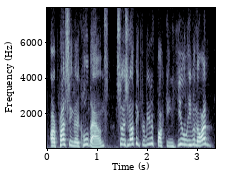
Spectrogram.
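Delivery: glitchy high-pitched mic; helium voice. Real, not acted. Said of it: "Did he get really high pitched there".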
